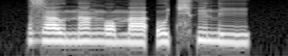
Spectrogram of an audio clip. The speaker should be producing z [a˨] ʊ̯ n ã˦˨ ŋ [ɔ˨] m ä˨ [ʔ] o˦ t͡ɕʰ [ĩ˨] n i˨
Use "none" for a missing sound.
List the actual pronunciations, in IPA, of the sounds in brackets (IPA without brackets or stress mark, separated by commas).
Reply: a˦˨, ɔ˨, ʔ, ĩ˦˨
